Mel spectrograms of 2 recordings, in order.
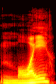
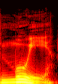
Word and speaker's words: muy: pronounce this word like moi, which is not a word. It's muy. So if you moo like a cow, you'll pronounce it more like a native speaker.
